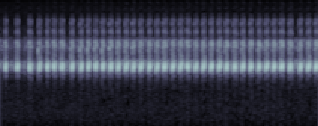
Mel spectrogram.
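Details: Pinewoods treefrogs (Hyla femoralis) call from young pines at a small pond edge in Ocala National Forest, Florida, a fast, steady run of dry, clicking taps like rapid Morse code.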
